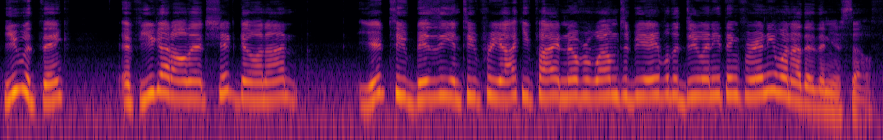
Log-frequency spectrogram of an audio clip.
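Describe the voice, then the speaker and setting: Rambling guy with a slightly high voice. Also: normal speed, slight background noise. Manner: rambling, repeats words, swears casually, says "dude". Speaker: spiritual vlogger. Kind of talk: casual spiritual monologue.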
